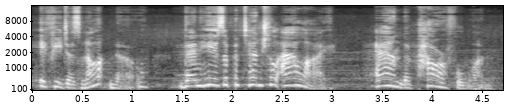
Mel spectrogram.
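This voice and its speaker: A woman voicing a proud female demon warrior in a fantasy game, with a formal, imperious, deliberate manner. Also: fairly high pitch, big pitch swings, soft background music. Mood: explanatory, resolute. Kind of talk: fantasy game quest dialogue. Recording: clear background noise, game ambience.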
